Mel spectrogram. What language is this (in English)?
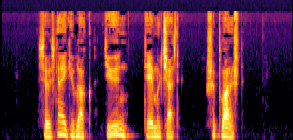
Mari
